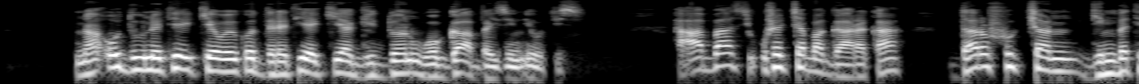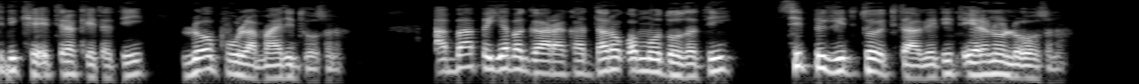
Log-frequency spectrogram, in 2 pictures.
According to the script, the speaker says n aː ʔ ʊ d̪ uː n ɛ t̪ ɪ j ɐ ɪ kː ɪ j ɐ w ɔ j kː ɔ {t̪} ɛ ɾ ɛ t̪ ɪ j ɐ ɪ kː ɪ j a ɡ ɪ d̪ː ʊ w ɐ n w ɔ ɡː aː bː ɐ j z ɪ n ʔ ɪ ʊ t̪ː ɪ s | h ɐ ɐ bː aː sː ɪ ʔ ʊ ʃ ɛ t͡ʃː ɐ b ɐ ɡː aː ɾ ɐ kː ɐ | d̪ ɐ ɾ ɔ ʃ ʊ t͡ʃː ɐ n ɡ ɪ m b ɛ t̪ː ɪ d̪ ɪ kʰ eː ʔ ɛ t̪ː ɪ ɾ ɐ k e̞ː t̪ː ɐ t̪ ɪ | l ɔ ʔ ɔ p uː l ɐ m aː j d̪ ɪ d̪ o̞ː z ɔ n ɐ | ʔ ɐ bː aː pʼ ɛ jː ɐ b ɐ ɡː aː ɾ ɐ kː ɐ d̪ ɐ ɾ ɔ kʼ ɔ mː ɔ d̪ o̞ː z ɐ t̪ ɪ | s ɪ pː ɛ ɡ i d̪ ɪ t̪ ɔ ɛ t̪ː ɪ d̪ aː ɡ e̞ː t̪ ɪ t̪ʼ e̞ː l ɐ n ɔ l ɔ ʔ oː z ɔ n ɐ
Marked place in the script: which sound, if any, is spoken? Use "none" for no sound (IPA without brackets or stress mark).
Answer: d̪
